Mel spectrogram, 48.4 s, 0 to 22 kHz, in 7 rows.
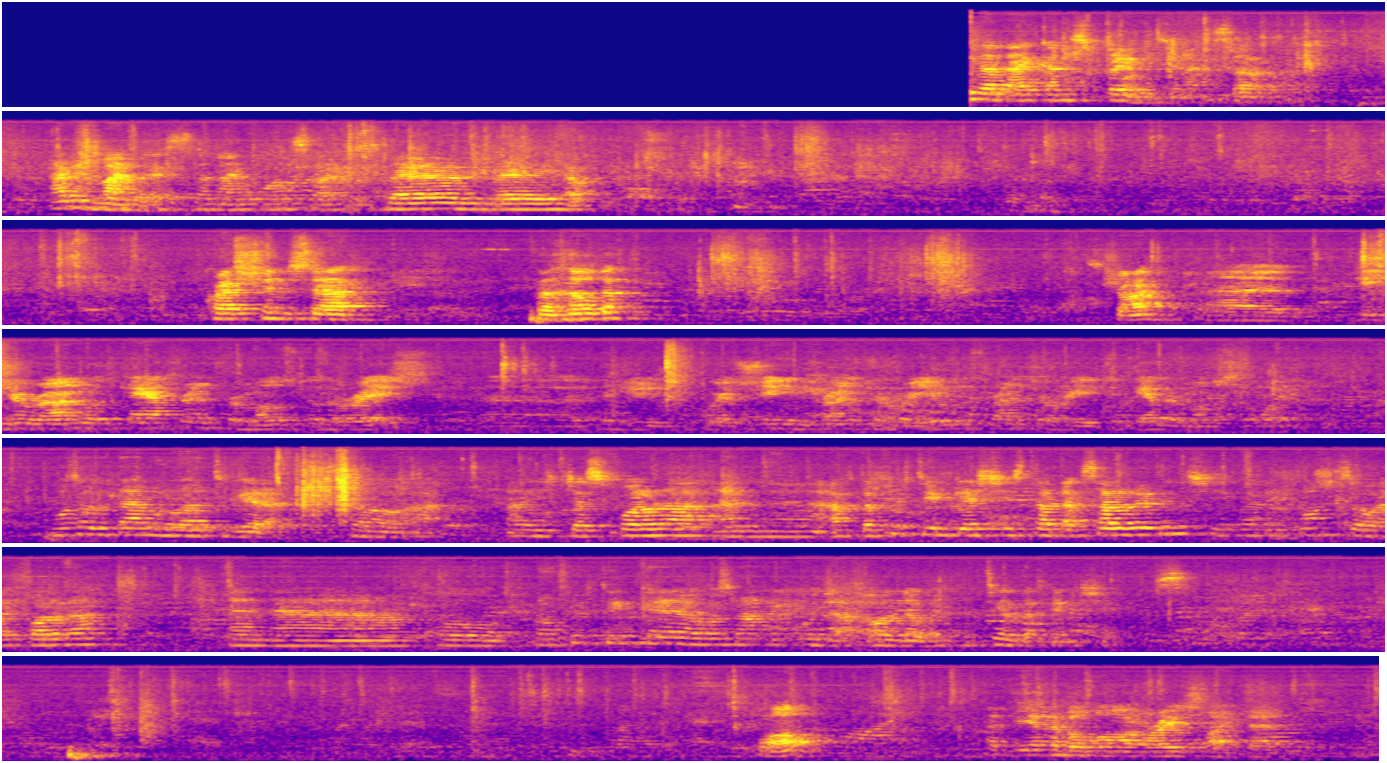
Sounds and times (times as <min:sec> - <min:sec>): Female speech, woman speaking: 0:04.8 - 0:06.6, 0:07.2 - 0:10.2, 0:27.9 - 0:40.6.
